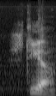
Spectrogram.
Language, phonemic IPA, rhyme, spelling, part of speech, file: German, /ʃtiːɐ̯/, -iːɐ̯, Stier, noun / proper noun, De-Stier.ogg
- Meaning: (noun) bull; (proper noun) Taurus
